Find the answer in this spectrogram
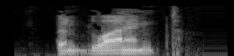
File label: "unblanked", English; adjectives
